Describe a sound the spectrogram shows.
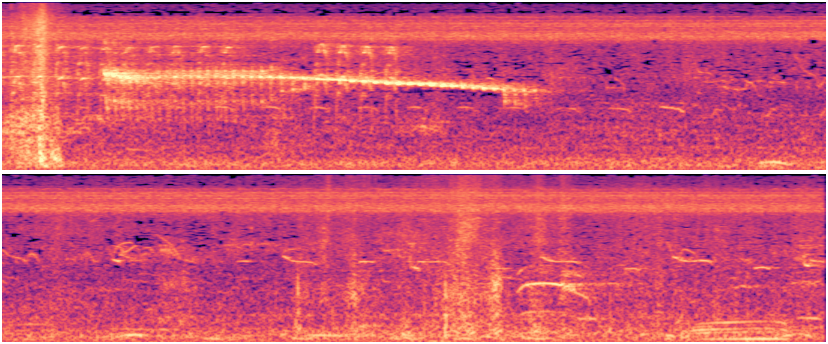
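An elephant tears and rustles leafy branches while feeding.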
